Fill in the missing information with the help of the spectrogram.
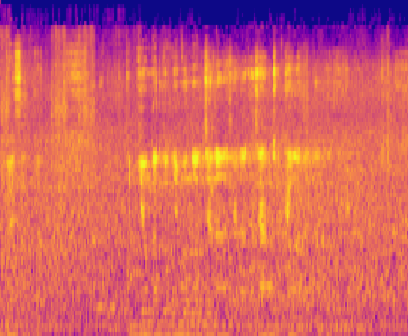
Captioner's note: speaking Korean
